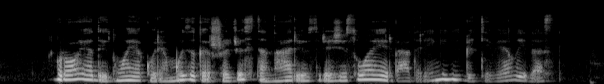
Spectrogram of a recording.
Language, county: Lithuanian, Kaunas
